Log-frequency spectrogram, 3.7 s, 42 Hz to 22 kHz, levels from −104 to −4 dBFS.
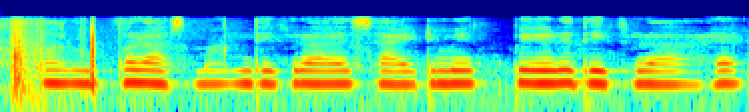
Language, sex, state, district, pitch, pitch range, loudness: Urdu, female, Bihar, Saharsa, 215 Hz, 210-215 Hz, -26 LUFS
